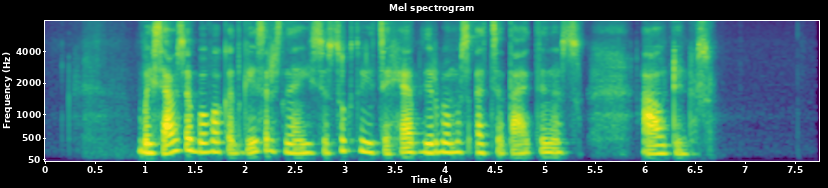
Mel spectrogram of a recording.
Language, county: Lithuanian, Vilnius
